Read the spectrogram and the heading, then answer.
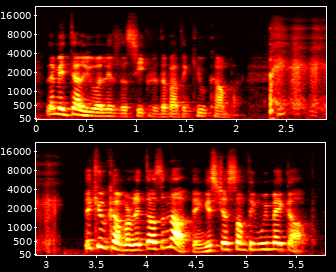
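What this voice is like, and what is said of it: Super Mario-style voice. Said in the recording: “You sound like Super Mario.”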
